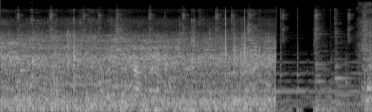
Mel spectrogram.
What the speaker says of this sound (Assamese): এয়া গাইজ, আমাৰ ট্ৰেইনখন আহিলে।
